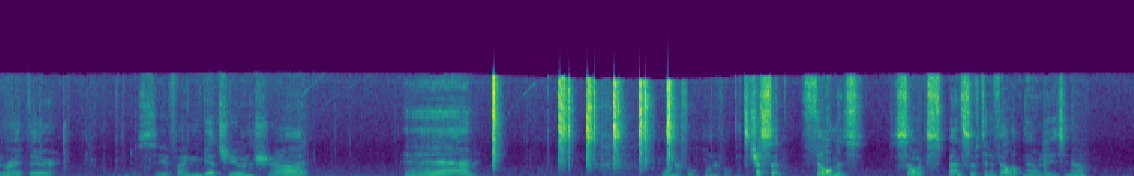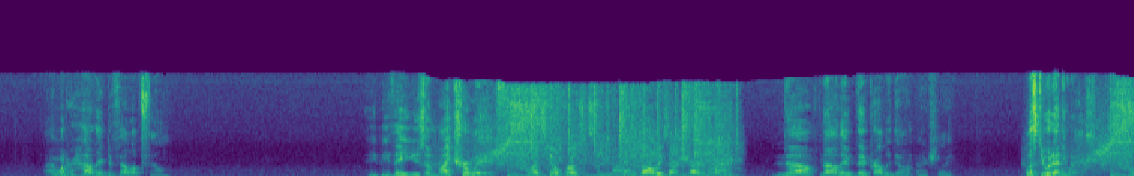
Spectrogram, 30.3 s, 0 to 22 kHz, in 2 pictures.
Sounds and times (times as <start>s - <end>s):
Speech: 0.0s - 0.8s, 1.6s - 4.2s, 5.4s - 6.4s, 8.8s - 14.6s, 15.7s - 17.4s, 20.0s - 27.9s, 28.8s - 29.8s
Music: 21.7s - 25.1s, 29.3s - 30.2s.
